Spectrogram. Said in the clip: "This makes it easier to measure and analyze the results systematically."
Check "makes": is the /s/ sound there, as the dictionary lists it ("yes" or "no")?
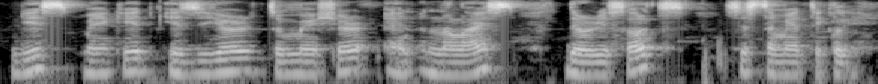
no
